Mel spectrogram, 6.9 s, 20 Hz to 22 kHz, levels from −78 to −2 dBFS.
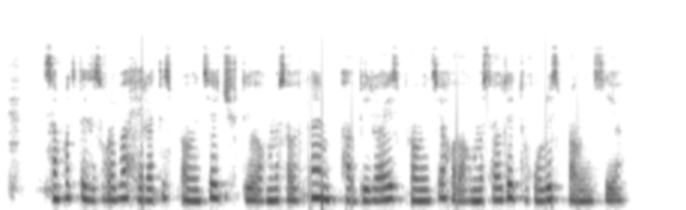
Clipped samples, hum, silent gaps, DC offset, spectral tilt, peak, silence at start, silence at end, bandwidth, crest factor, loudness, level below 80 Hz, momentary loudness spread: under 0.1%; none; none; under 0.1%; -4 dB/octave; -16 dBFS; 0.1 s; 0.6 s; 9.6 kHz; 18 dB; -32 LUFS; -68 dBFS; 3 LU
